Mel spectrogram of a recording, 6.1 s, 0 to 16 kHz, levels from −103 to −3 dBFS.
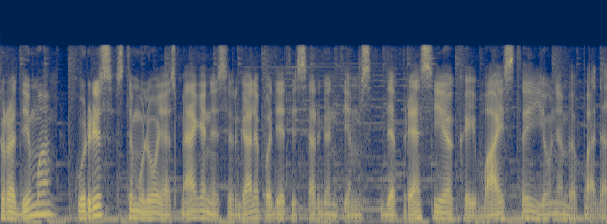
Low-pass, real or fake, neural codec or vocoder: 7.2 kHz; real; none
